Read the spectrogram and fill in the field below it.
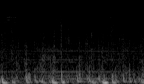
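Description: Horse hooves clip-clopping at a steady walking rhythm in the Red Dead Redemption 2 video game, close and clear, with soft background ambience and no talking.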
